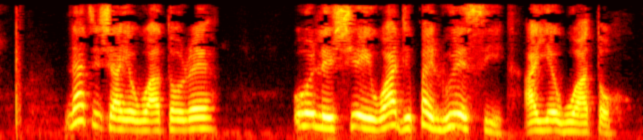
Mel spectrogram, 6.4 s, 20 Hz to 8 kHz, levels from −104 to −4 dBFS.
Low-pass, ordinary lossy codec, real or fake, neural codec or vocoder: 7.2 kHz; MP3, 32 kbps; fake; codec, 24 kHz, 0.9 kbps, WavTokenizer, medium speech release version 1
